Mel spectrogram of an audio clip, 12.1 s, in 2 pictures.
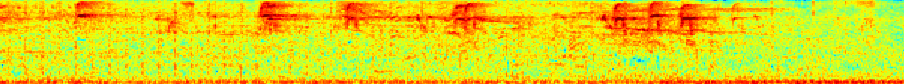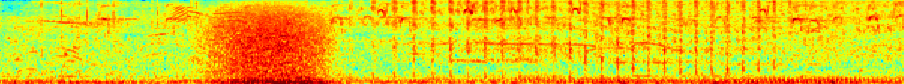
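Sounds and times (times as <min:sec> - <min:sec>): low outdoor rumble: 0:06.9 - 0:08.6.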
